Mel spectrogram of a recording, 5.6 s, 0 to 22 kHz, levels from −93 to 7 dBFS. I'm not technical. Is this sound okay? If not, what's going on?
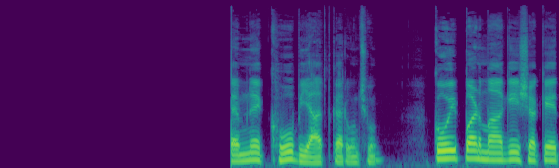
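No. There's an audio dropout to silence from the start until 2.31 s, with no background sound; speech starts mid-flow. The input was likely disconnected or muted.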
